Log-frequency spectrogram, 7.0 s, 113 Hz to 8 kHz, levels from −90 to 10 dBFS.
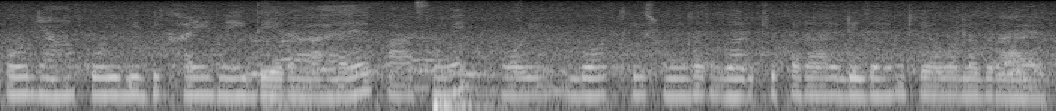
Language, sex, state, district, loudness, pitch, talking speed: Hindi, female, Rajasthan, Bikaner, -19 LUFS, 200 Hz, 210 wpm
